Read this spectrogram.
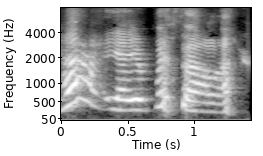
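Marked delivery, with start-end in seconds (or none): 0.0-0.4 high-pitched stage "ha"; performed "ha". Retold or imitated. Actress rising to start the chant, high "ha". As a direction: pop out a high "ha". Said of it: "me levanto dije".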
